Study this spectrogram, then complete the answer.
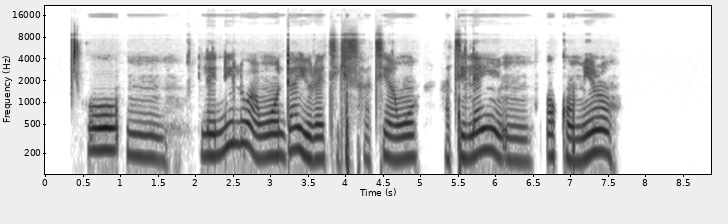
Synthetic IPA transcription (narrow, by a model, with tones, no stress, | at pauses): o˦˨ | le˨nĩ˨˦lu˦a˦˨w̃ɔ̃˧da˦ju˨ɾɛ˧tʰi˨ksa˨tʰi˧a˨w̃ɔ̃˧ | a˨ti˧lɛ˦j̃ĩ˦˨˦ | ɔ˧kɔ̃˨mĩ˨˦ɾ̃ɔ̃˦˨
